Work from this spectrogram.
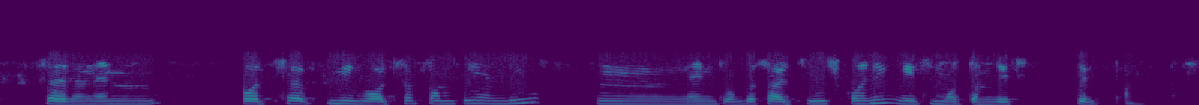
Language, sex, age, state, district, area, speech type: Telugu, female, 30-45, Telangana, Peddapalli, urban, conversation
